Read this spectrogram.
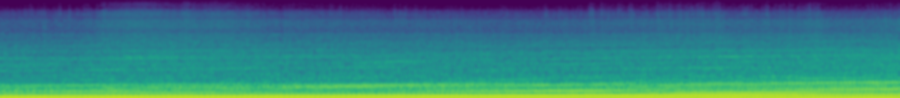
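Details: Car on a low-power test drive after a CV axle and driveshaft fix: a smooth low engine drone climbing slowly with speed, with no clunks or vibration beats. The drivetrain is normal under acceleration.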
